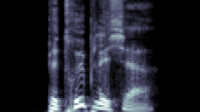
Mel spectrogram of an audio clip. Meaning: 1. comparative degree of betrüblich 2. inflection of betrüblich: strong/mixed nominative masculine singular 3. inflection of betrüblich: strong genitive/dative feminine singular
- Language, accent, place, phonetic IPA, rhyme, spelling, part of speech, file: German, Germany, Berlin, [bəˈtʁyːplɪçɐ], -yːplɪçɐ, betrüblicher, adjective, De-betrüblicher.ogg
